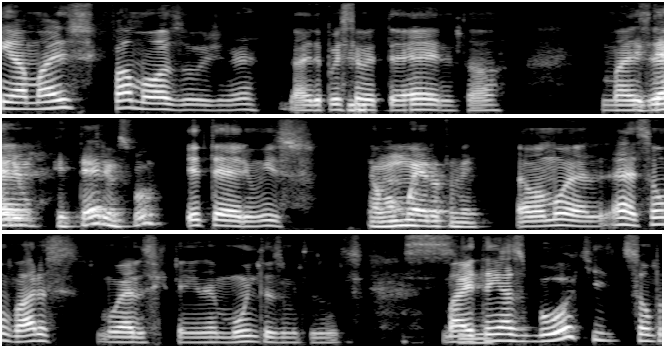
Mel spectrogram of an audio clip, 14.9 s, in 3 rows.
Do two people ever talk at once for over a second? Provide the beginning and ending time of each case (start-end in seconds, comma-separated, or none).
none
